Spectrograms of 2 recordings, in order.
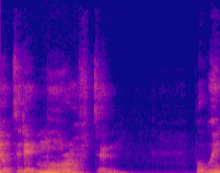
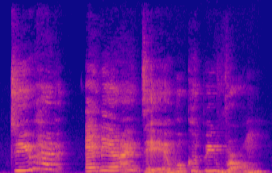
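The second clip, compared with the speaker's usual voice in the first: father asking; 8 semitones higher, 5 dB louder than usual. A narrator's reading. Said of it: "my father asked".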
